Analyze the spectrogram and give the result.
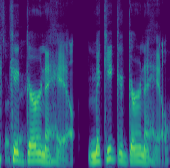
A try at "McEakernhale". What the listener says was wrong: Stop adding the second G. There's only one.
